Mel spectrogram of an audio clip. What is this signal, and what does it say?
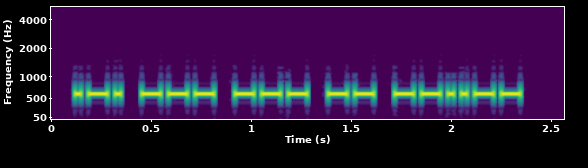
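Morse code, heard as a keyed tone, about 37 wpm, 600 Hz. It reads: ROOM,
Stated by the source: Morse practice at 36 wpm, text of Ken Follett's novel Never, from CW med Gnister.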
